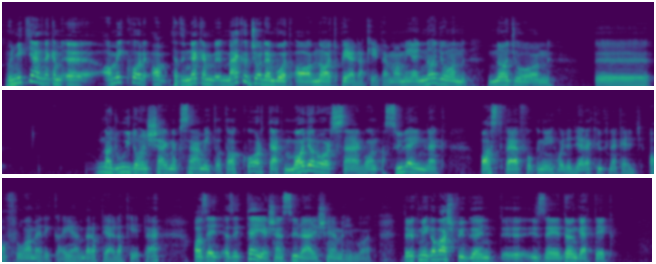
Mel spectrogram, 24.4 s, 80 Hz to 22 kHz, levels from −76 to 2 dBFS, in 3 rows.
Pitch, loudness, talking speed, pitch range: 135 Hz, -26 LUFS, 125 wpm, 120-160 Hz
